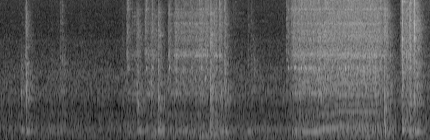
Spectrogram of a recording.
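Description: JUKI industrial lockstitch sewing machine stitching in two runs: a short, uneven burst about two seconds in, then a longer steady run from about four seconds that stops just before the end. There is a sharp click shortly after the start.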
